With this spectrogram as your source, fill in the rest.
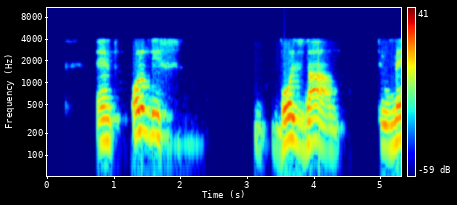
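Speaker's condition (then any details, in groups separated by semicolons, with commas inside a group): No condition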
